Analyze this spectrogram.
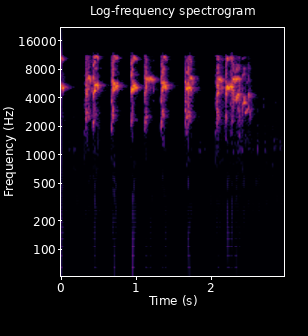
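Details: Five caged rosy-faced lovebirds by a window, calling freely in winter: a quick string of six shrill, squeaky chirps about three per second, ending in a longer harsh chattering burst.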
